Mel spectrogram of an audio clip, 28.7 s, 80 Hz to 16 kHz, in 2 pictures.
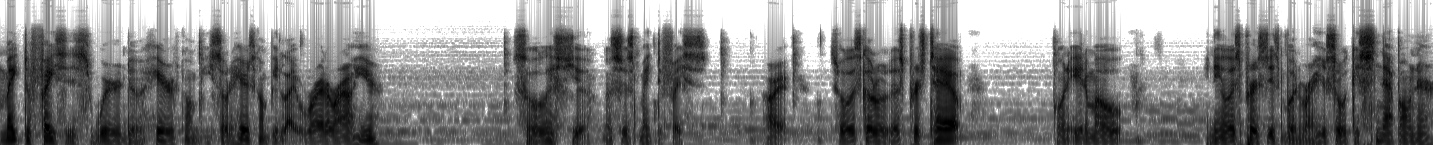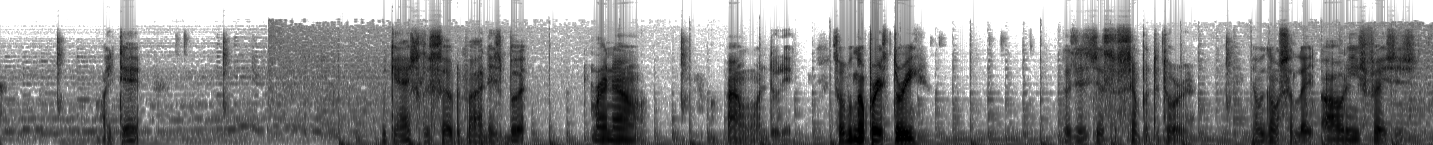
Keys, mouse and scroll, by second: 0.1-0.5 scroll up 1, 0.5-2.6 middle drag, 2.6-3.3 drag, 4.7-6.3 middle drag, 6.3 scroll up 2, 6.7 scroll down 1, 6.9-9.0 middle drag, 9.0 Tab, 9.9-10.2 scroll down 1, 10.2 middle click, 11.1-12.4 scroll down 1, 12.4 click, 14.6 middle click, 15.0-15.8 scroll up 1, 15.8 click, 16.2-19.3 middle drag, 20.6 scroll up 2, 20.9 middle click, 21.2 scroll up 1, 22.9 3, 23.3 click, 23.9 click, 25.6 shift+click, 26.3-27.5 middle drag, 27.5 shift+click.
